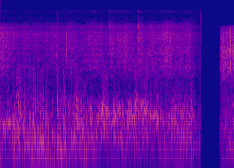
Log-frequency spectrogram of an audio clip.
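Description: Strong wind buffets the microphone on a fishing boat off Aklan, a loud continuous rushing roar that cuts out briefly near the end.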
